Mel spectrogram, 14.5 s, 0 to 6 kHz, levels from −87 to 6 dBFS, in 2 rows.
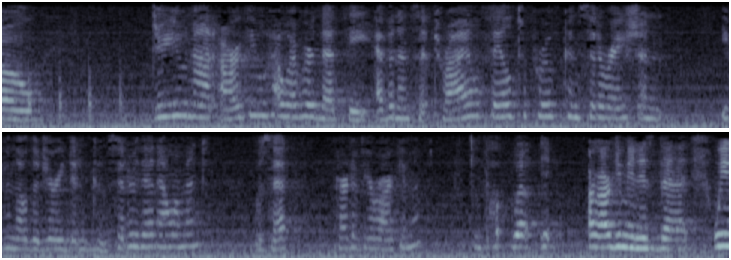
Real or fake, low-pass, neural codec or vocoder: real; 5.4 kHz; none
